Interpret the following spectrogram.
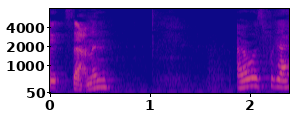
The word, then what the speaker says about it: Samhain: Salmon? I always forget how to say it. It's Samhain, is like Halloween, and then Ostara is like Easter.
